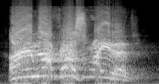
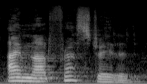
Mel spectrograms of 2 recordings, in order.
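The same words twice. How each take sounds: First: It is said in an agitated, frustrated tone. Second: It is said in a calm, relaxed tone. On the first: The speaker actually is frustrated despite the words. "did the sound communicate something different than the words?" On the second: The speaker really is not frustrated. "it was pretty easy to tell that he wasn't"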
